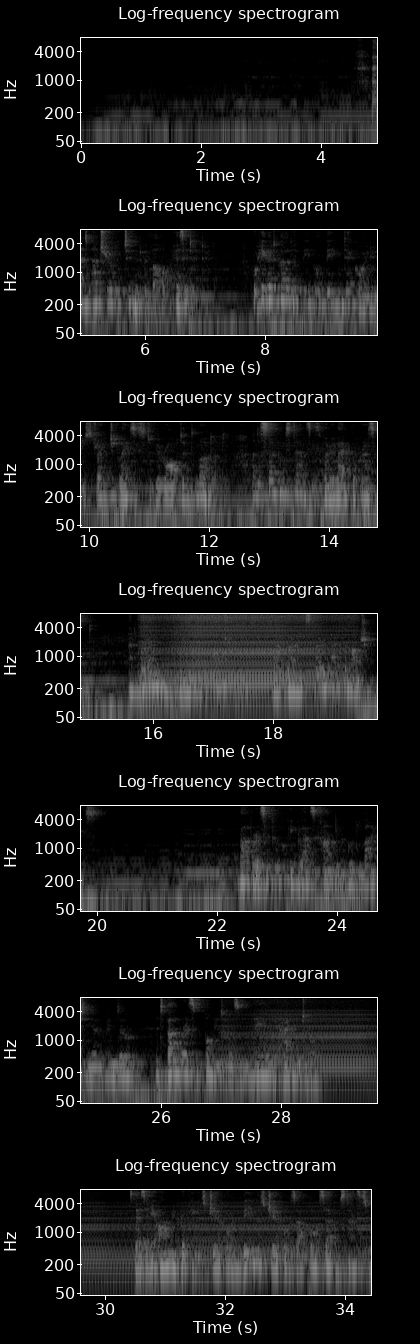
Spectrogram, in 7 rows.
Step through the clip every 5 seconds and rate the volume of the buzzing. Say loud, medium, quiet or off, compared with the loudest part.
quiet, quiet, medium, loud, medium, medium, medium.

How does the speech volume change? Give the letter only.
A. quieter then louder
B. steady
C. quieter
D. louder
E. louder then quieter
B.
